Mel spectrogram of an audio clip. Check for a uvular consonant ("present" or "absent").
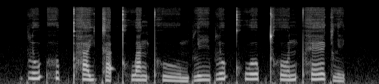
absent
